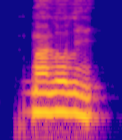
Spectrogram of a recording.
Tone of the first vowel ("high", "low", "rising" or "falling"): low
